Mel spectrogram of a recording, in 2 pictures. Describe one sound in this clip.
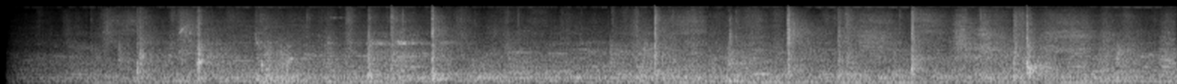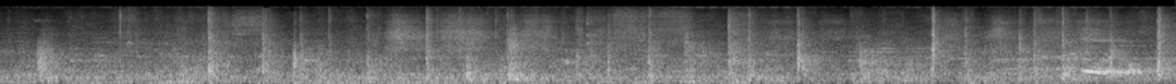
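Boxing gloves smack against pads and bodies in quick bursts.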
